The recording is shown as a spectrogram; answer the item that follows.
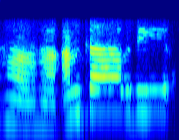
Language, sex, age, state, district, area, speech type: Marathi, female, 45-60, Maharashtra, Mumbai Suburban, urban, conversation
